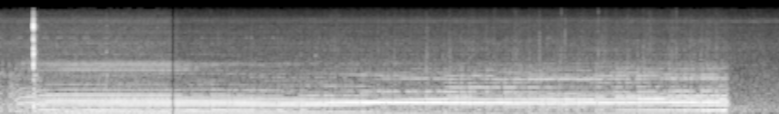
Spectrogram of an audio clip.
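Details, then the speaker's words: Automatic upper-arm talking blood pressure monitor, taken while standing; click then steady motor hum about seven seconds as the cuff inflates, ending abruptly. "I have it on my arm now. Press the start button, and off it goes."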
